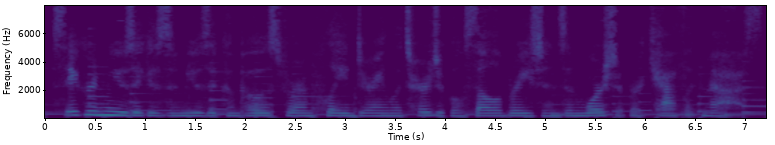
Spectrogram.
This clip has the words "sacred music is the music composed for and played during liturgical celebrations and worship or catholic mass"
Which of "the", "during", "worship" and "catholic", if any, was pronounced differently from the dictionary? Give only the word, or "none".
none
